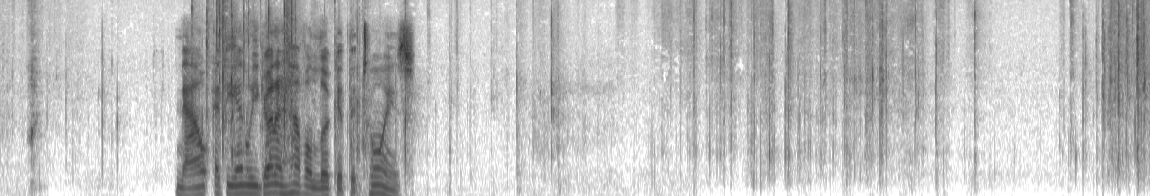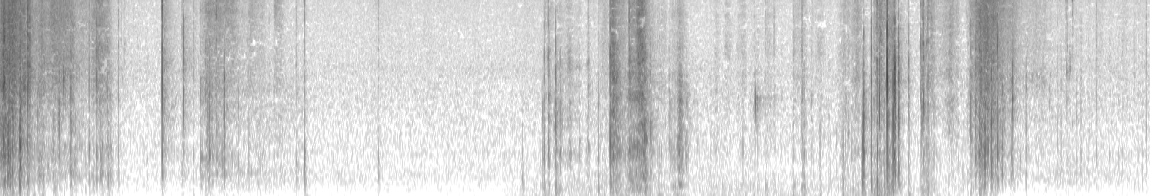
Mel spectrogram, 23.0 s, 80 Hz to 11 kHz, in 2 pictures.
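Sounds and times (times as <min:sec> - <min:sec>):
plastic wrappers crinkling and tearing: 0:00.0 - 0:05.7, 0:06.6 - 0:09.9, 0:10.6 - 0:14.0, 0:19.1 - 0:23.0.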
